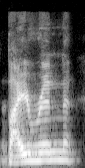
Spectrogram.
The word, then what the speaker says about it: Byron: The Eagles claimed off waivers a defensive tackle from the Raiders named Byron Young, Byron.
